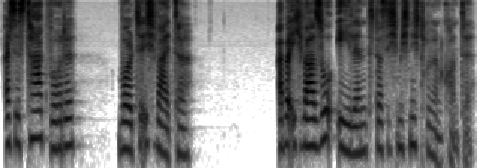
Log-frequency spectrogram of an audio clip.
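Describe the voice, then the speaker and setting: A woman's voice: on the low side, unhurried, mellow. Woman reading an audiobook. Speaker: audiobook reader. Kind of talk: scripted audiobook narration.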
